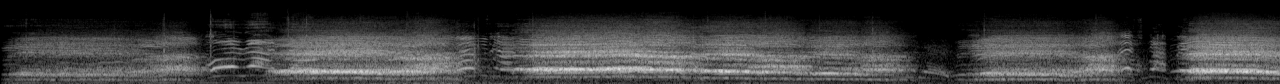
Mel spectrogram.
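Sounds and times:
soccer crowd singing and chanting: 0:00.0 - 0:12.7.

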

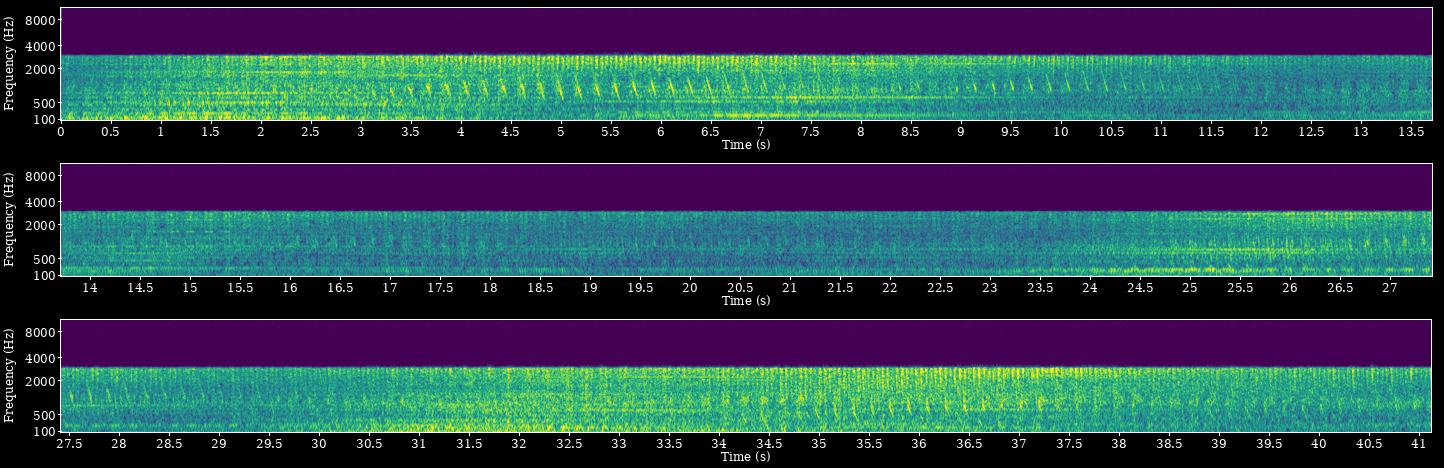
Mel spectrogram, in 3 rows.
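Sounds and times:
long dark retro vintage drone with modulated elements: 0:00.0 - 0:41.1.

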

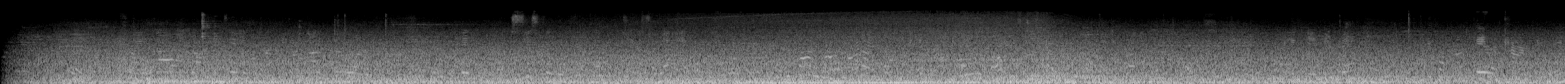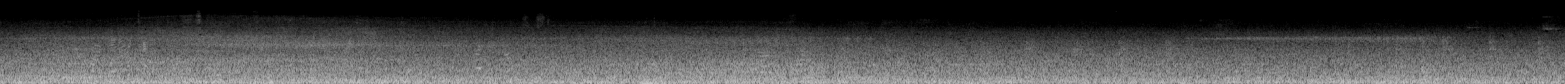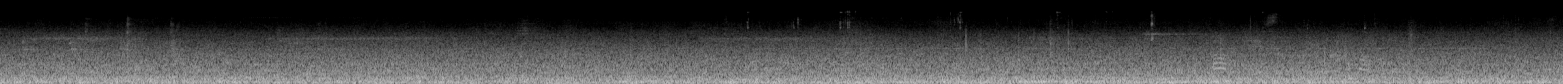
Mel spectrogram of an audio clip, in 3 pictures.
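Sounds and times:
distant city hum in Brisbane CBD Reddacliff Place: 0:00.0 - 0:46.9.

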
